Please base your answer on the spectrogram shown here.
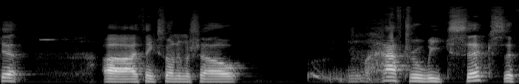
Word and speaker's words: Michel: the Patriots running back Sony Michael show Michelle sorry I thought was Michael I'm pronouncing it as I read it my bad but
